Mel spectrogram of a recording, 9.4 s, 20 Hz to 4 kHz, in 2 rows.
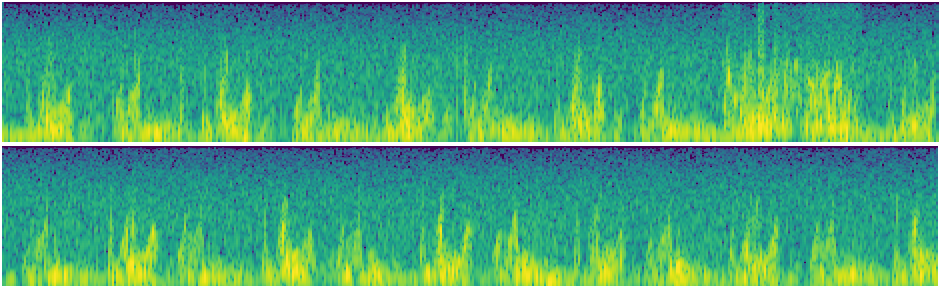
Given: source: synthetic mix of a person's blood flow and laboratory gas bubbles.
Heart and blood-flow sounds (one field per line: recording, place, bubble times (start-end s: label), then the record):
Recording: Doppler ultrasound of blood flow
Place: precordium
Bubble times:
3.60-4.30 s: bubbles
From the record:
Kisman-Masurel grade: 212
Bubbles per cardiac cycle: several, 3 to 8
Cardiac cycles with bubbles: 1 to 10%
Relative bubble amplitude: moderate (0.250 to 0.450)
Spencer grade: 1 (occasional bubble signal discernible with the cardiac motion signal, with majority of cardiac periods free of bubbles)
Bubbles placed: anywhere in the cardiac cycle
